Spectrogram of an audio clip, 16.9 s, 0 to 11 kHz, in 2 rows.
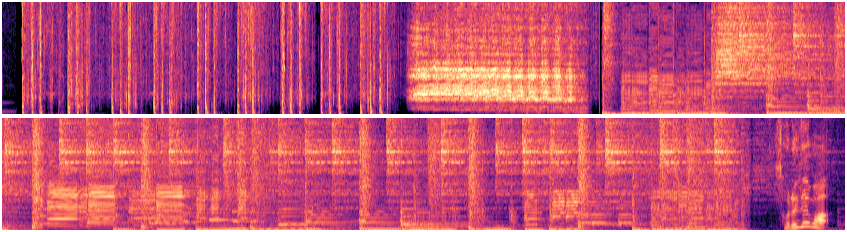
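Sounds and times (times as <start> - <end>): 
horse hooves clip-clopping: 0.0 - 6.0
loud drawn-out horse neigh: 4.0 - 6.0
upbeat music: 6.0 - 16.8
speech: 16.3 - 16.8.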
